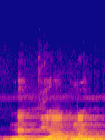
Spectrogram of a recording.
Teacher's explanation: अब इसके बाद देखते हैं नद्यागमन, ई, दीर्घ ई के बाद, दीर्घ ई के बाद यहाँ के बाद क्या आ गया, कोई दूसरा स्वर आया है, तो आ दूसरा स्वर है, तो ई और आ मिलकर या में परिवर्तित हो गया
